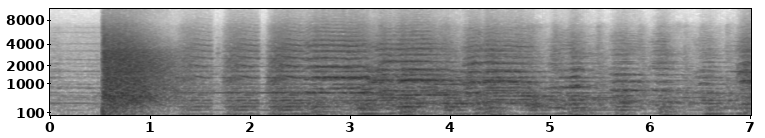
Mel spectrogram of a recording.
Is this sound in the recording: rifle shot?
yes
